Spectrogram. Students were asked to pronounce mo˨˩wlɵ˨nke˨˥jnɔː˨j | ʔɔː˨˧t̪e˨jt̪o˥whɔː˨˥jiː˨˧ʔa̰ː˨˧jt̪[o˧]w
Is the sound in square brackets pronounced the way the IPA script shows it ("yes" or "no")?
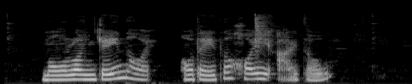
no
